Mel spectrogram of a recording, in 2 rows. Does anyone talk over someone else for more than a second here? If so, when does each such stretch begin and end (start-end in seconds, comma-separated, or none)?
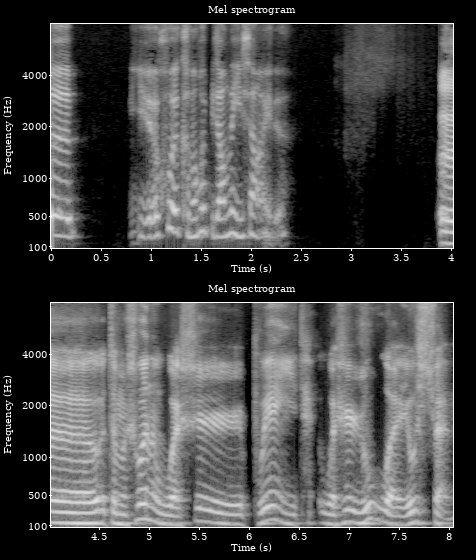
none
